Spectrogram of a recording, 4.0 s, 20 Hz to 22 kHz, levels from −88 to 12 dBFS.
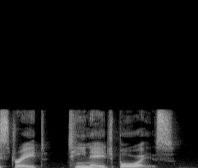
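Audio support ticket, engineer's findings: Wrong sample rate, whole clip. Speech low and dragging, about 0.73x speed, pitch down about 5.5 semitones. Playback clock or resampler likely at fault: the ratio fits audio captured near 22 kHz played back at 16 kHz without conversion. Differs from a time-stretch or pitch-shift error because tempo, pitch and formants all drop together by the same factor, with no phasing or smearing artefacts.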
